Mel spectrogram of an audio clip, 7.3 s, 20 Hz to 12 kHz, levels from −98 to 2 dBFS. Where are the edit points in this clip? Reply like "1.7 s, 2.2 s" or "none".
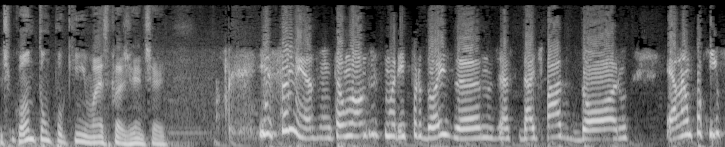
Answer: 5.1 s, 5.5 s

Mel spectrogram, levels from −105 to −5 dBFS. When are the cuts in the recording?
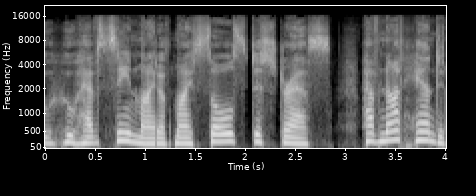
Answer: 1.1 s

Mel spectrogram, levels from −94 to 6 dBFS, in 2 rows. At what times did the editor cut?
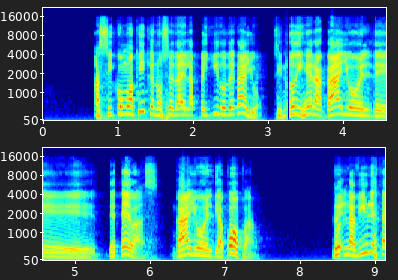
3.0 s, 6.2 s

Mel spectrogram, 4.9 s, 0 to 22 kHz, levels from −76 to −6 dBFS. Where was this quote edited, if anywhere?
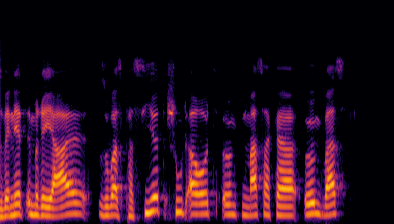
1.1 s, 2.1 s, 2.8 s

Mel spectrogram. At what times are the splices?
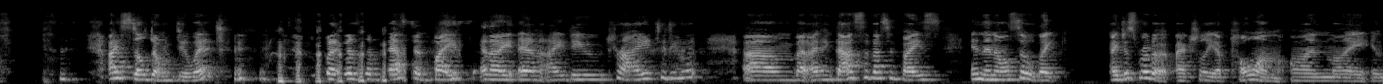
none

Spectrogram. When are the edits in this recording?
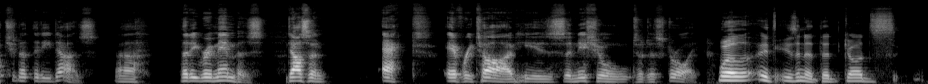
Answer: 1.0 s, 2.9 s, 4.4 s, 5.1 s, 6.3 s, 7.1 s, 7.7 s

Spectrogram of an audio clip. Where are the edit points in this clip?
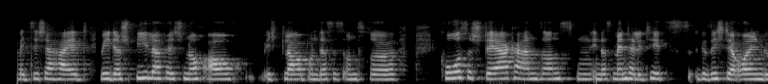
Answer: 1.0 s

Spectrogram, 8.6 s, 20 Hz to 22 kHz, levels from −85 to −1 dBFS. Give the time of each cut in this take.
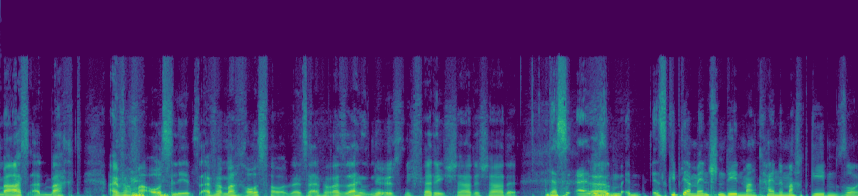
3.7 s

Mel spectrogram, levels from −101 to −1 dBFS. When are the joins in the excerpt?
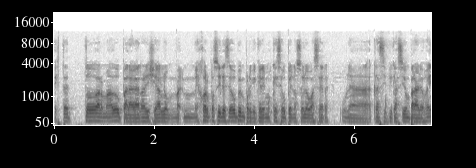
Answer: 5.6 s

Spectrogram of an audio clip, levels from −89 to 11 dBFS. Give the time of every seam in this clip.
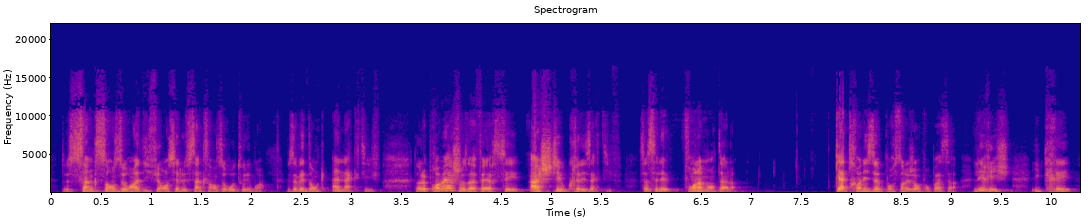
none

